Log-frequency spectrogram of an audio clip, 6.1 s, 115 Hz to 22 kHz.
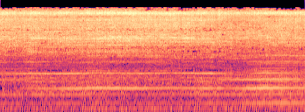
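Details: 2003 Suzuki GSX-R 600 auction bike, wiring harness repaired, first start attempt: high-pitched fast even buzz with slight rise near end, runs smoothly.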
